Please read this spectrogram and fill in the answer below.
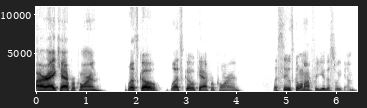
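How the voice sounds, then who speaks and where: With an American accent, a woman speaks at a very deep, low pitch and a fairly slow pace, with long, frequent pauses. Her loudness swings widely against a quiet background. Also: ordinary pitch variation. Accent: Southern US, occasionally slips out. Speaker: tarot reader. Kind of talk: live-streamed tarot reading. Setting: live stream. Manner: animated.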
